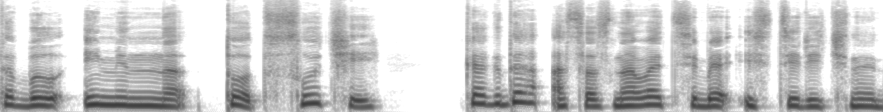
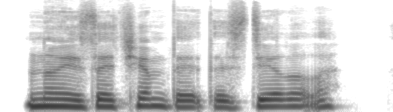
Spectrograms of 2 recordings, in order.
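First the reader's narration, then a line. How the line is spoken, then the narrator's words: Reproachful sigh. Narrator (Russian): осуждающе вздохнул Грей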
